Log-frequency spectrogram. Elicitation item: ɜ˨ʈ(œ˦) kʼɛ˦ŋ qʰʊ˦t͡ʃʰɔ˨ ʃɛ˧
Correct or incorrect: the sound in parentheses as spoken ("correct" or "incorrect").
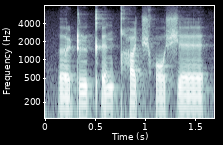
incorrect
